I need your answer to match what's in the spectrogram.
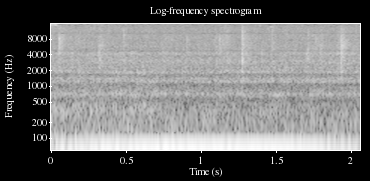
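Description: A load of leeks goes into a hot pan and sizzles, a steady bright hiss sprinkled with small pops and crackles, quiet and continuous with no one speaking.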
